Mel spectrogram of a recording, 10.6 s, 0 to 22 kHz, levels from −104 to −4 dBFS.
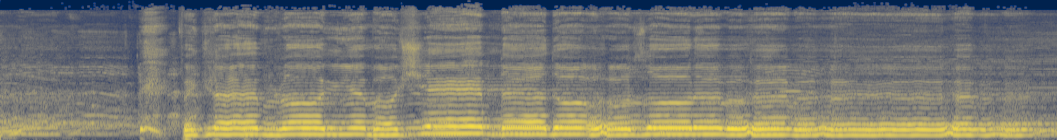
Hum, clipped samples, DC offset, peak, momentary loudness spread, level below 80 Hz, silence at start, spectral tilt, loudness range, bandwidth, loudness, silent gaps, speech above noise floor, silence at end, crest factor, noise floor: none; under 0.1%; under 0.1%; 0 dBFS; 14 LU; -48 dBFS; 0 s; -6.5 dB/octave; 3 LU; 18.5 kHz; -14 LUFS; none; 21 dB; 0 s; 14 dB; -34 dBFS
